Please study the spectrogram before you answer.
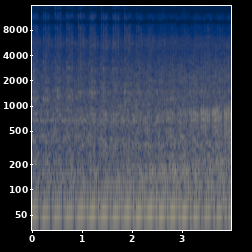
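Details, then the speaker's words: Military 6x6 truck on a high-amp 24-volt system, first start after sitting about 10 years, fired right up after a little ether; even diesel clatter at idle with a steady beat, rising slightly toward the end, no misfire or knock. "i gave her a little bit of ether he fired right up"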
